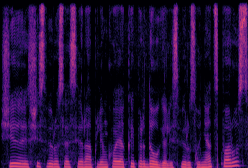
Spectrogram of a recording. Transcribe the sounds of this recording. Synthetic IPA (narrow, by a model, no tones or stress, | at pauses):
ʃʲɪʃʲɪsʋʲiːɾʊsɐsiːɾɐɐpʲlʲɪŋkoːjɛkɐɪpɪɾd̪ɐʊɡʲɛlʲɪsʋʲiːɾʊsuːnʲæt̪spɐɾʊs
